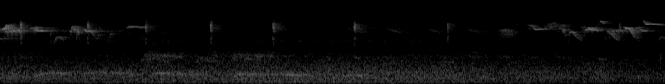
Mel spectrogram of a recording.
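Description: Birds chirping: many short, high chirps and quick downward-sweeping calls, several a second, over faint background noise.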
